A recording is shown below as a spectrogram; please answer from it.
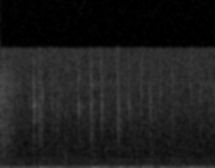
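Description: Arrow keys on a computer keyboard are tapped repeatedly while navigating a selection in Maya, giving soft, close, evenly spaced clicks at a steady rhythm.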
